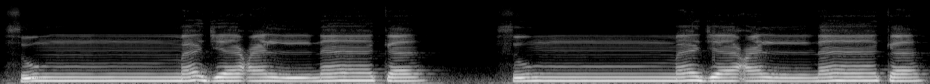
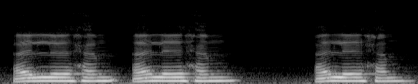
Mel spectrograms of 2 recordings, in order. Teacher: memiliki sifat tawasut yakni di antara sifat rahwah dan syiddah artinya pertengahan dia tidak tertekan suaranya tidak tertekan juga suaranya tidak terlepas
